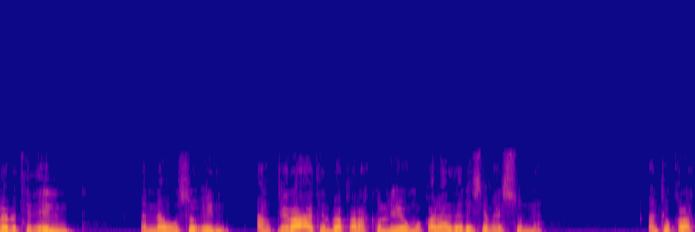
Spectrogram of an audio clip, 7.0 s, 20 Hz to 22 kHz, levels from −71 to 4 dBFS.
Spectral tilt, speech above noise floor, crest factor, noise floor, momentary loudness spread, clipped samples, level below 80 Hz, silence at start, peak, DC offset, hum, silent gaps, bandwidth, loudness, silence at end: -7 dB/octave; 40 dB; 20 dB; -58 dBFS; 12 LU; under 0.1%; -58 dBFS; 0 s; 0 dBFS; under 0.1%; none; none; 8 kHz; -20 LUFS; 0 s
